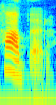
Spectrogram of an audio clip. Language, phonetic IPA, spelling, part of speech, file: Polish, [ˈxabɛr], chaber, noun, Pl-chaber.ogg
